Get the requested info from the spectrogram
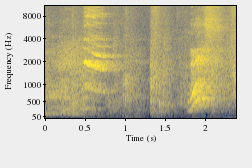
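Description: A dog whining and yipping in excitement: a high falling whine about half a second in, then a short yip near the end.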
